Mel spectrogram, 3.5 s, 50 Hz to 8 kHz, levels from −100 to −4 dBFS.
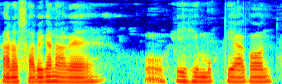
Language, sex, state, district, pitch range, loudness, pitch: Chakma, male, Tripura, Dhalai, 110-125 Hz, -18 LUFS, 115 Hz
